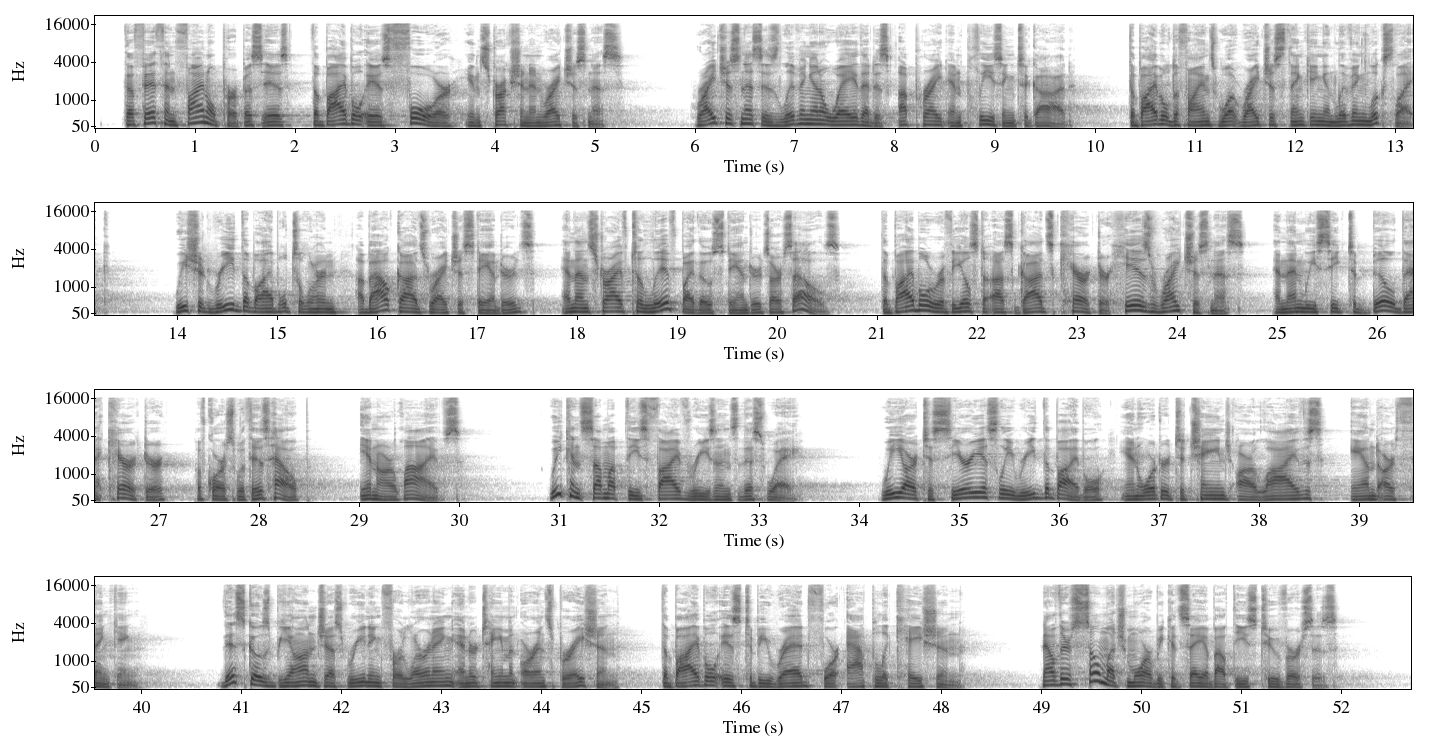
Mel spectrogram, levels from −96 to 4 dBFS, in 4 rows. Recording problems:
echo of what is said; faint; throughout; 80 ms later, 25 dB below the speech

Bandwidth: 16.5 kHz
